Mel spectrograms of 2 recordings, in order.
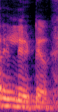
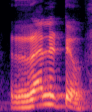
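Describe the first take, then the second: First: रिलेटिव as "ri-LAY-tiv"; short i, then long "lay" in रिलेटिव; wrong pronunciation. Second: रिलेटिव as "REL-uh-tiv", lower; correct pronunciation. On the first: Teacher mimics what everyone says, रिलेटिव with "lay". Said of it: "हर कोई बोल देता है". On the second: Teacher repeats for learners, रिलेटिव said "rel-uh-tiv". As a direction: open e, stressed first in रिलेटिव. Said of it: "ये होता है". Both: Shown as a demonstration.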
